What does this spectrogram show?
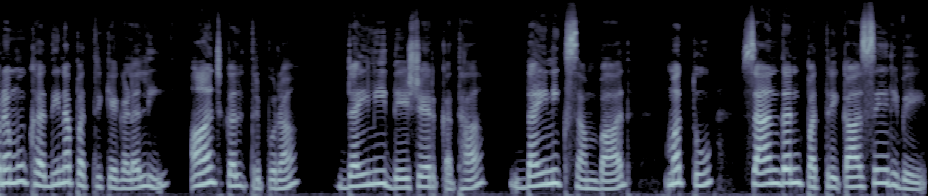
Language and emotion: Kannada, neutral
